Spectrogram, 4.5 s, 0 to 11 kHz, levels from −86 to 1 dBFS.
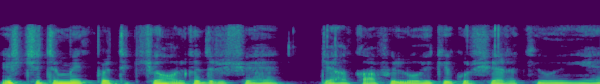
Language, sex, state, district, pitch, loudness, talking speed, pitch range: Hindi, male, Jharkhand, Ranchi, 115 Hz, -19 LUFS, 225 wpm, 105-125 Hz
